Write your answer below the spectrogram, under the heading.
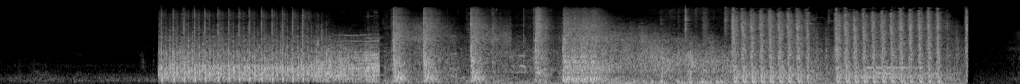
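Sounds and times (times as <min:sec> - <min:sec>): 
celebratory aerial automatic gunfire bursts after a cricket victory in Afghanistan: 0:01.6 - 0:09.7
sharp single celebratory aerial gunshots in Afghanistan: 0:02.7 - 0:09.7.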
